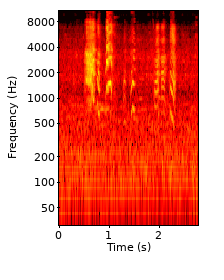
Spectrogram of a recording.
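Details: Baby parrot, possibly an Indian ringneck, giving a series of harsh, grating squawks and short falling chirps, about six notes in under two seconds, over a faint background hum.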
